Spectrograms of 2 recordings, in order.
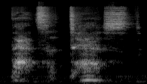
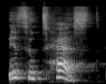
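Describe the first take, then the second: First: Hushed whisper; secretive whispered hint; whispered aside. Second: Louder, higher insistence; emphatic, pressing the point; emphatic repeat. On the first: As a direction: lean in and whisper it. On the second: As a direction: say it out plainly and firmly. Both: Real, not acted.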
